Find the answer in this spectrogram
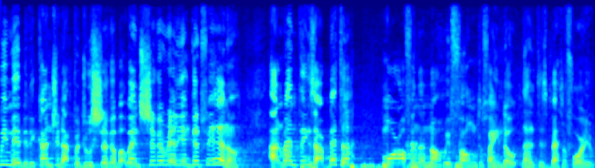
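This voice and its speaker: A man speaks with a high pitch and lively intonation at a fairly quick pace. Noticeable background noise is present. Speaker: politician. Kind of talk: parliamentary budget speech. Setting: parliament chamber.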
